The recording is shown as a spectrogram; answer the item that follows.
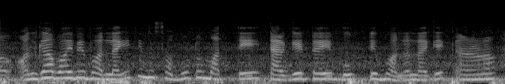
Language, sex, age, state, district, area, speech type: Odia, female, 18-30, Odisha, Jagatsinghpur, rural, spontaneous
